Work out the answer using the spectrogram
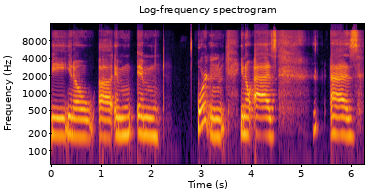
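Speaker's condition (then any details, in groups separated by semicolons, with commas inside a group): Stuttering; lifelong stuttering; pursues public speaking to face fear of talking, still stutters, feels vulnerable on podcasts; long-standing fear of talking, past avoidance of carrying conversations, stuttering held back career; repeated sounds, prolonged sounds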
